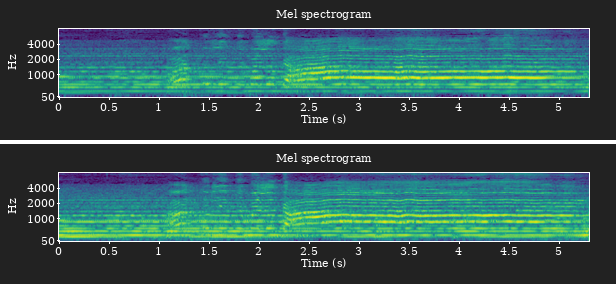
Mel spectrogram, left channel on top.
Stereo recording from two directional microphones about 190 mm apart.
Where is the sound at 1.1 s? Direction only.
Centre (ahead or behind).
